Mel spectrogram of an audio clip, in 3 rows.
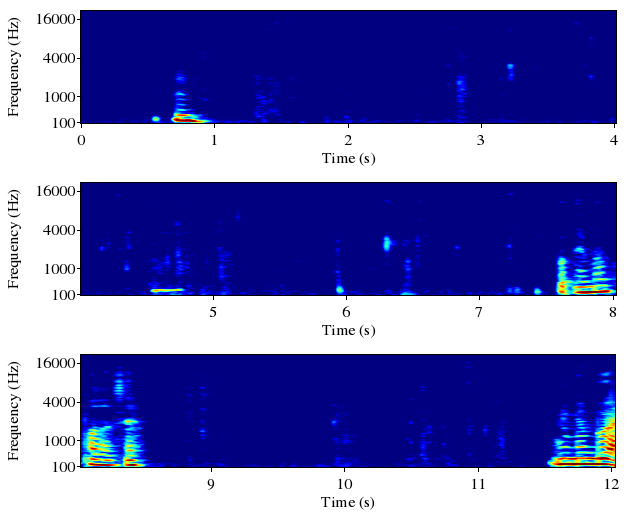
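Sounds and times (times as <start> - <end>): person chewing crunchy food: 1.1 - 7.5, 8.8 - 11.6.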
